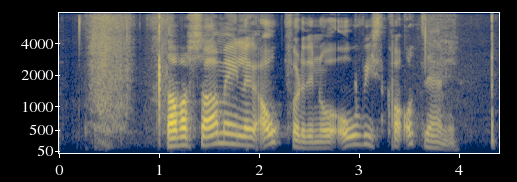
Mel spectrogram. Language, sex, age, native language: Icelandic, male, 14, Icelandic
